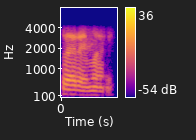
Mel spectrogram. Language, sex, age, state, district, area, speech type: Telugu, female, 45-60, Telangana, Karimnagar, urban, conversation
